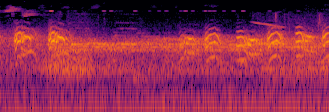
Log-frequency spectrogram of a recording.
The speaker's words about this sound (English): Thick-billed green and red mountain parrot of Mexico, the Cotora serrana occidental. This is music from a remarkable collection called A Guide to the Bird Song of Mexico, Central America, and the Caribbean.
